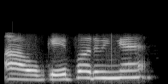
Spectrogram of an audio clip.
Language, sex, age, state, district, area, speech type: Tamil, female, 18-30, Tamil Nadu, Tirunelveli, urban, conversation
